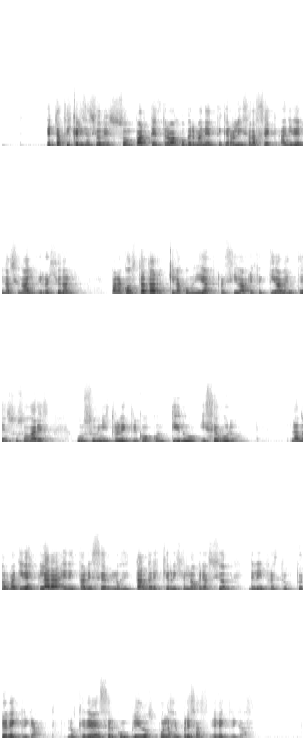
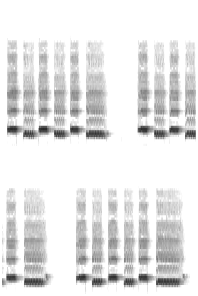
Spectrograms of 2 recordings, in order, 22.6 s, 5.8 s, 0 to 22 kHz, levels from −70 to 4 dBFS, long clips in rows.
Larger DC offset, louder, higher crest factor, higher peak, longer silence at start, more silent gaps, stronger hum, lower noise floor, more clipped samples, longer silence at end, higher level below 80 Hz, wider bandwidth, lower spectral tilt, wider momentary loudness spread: neither; second, -26 LUFS vs -15 LUFS; first, 22 dB vs 14 dB; about the same, -6 dBFS vs -4 dBFS; first, 0.7 s vs 0.1 s; neither; neither; first, -66 dBFS vs -47 dBFS; neither; first, 0.8 s vs 0.15 s; first, -66 dBFS vs -86 dBFS; second, 9 kHz vs 16.5 kHz; first, -6.5 dB/octave vs 8 dB/octave; first, 11 LU vs 6 LU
